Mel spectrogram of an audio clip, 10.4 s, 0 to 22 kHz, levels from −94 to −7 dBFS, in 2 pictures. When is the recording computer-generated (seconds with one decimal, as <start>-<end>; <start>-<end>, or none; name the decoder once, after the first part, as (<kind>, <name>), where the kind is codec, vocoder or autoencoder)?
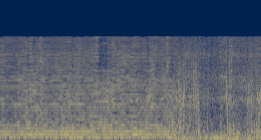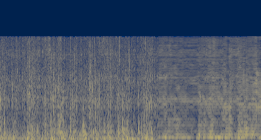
0.0-3.5 (vocoder, HiFi-GAN); 8.4-10.4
